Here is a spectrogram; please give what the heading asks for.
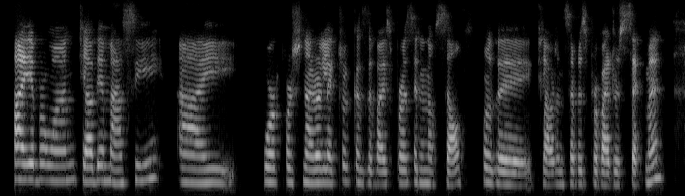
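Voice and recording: A woman speaks with a fairly bright tone. Her pitch moves very little. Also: medium pitch for a woman, moderate pace.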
